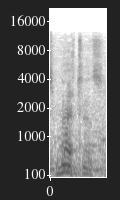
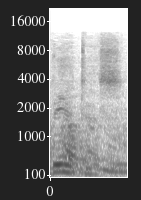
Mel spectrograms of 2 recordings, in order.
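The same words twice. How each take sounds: First: "Betus" with a short e in the first syllable; first name form. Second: "Beatus" in three syllables, bee-AH-tus style; alternative pronunciation. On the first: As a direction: say "Betus" as two syllables, BET-us. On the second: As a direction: split the vowels in "Beatus": BE-a-tus. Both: Shown as a demonstration. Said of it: "Sometimes pronounced Beatus".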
